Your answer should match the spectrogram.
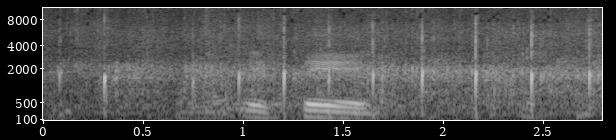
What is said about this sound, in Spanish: Fuerte el aplauso, ¿verdad?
